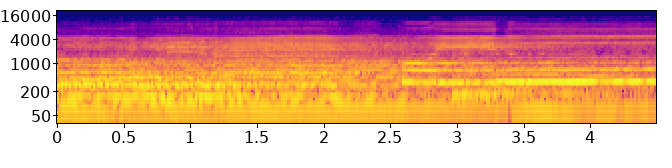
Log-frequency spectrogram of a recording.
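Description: Hindi Christian worship song sung into microphones by a woman and a man over sustained accompaniment chords. The chords change about two and a half seconds in.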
